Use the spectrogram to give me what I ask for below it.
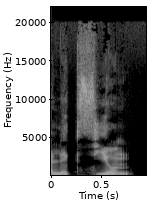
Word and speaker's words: lección: «И ahora vamos a la tercera parte de la lección» с ударением на последнем слоге в слове «lección».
